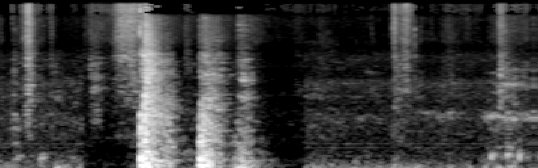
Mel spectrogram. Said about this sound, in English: So I'm going to shut the door real quick, guys.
